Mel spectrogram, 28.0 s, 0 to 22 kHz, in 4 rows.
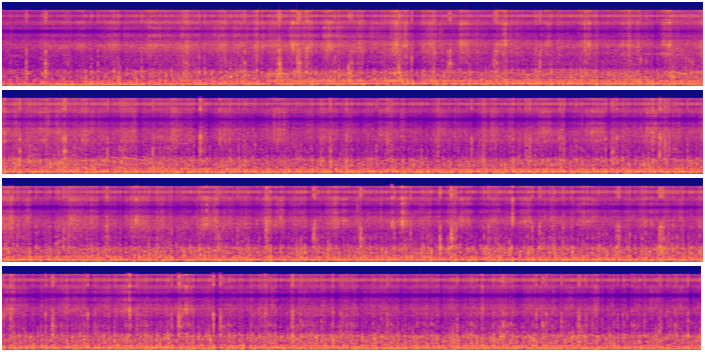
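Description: BMW E36 328i's straight-six running at low, steady revs as the car rolls slowly, heard from a camera mounted on the car's side, with wind rumbling over the microphone.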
